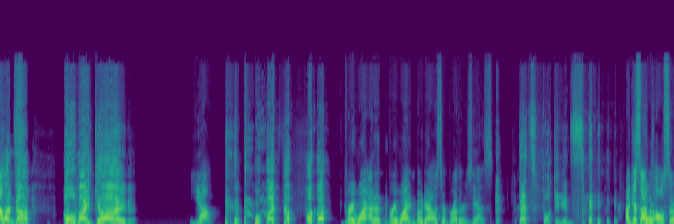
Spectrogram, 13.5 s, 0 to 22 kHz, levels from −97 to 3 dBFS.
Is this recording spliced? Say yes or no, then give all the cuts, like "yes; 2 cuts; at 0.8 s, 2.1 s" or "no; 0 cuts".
yes; 1 cut; at 10.3 s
